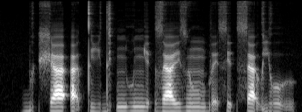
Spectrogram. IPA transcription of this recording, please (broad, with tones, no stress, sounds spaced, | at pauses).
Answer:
b ɪ˦ ʔ ʃ ä˦ ʔ ä̰˦˨ t i˨ d ɪ˦ ʔ ɲ u˦ ɲ ɛ˦ ʔ z a˦ ɪ̯ z ũ˦ b ɛ̰˦˨ sʰ ɪ˦ ʔ sʰ a̰˦˨ ʊ̯ j o̰˦˨ ʊ̯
